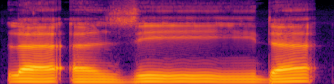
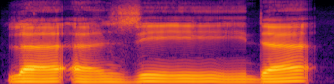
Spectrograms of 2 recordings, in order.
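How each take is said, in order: The two takes are said the same way.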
